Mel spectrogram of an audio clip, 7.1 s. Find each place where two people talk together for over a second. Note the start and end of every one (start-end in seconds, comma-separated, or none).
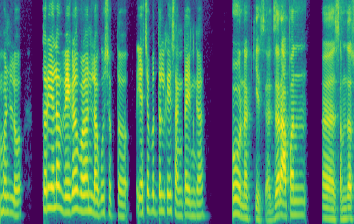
none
